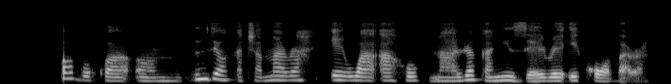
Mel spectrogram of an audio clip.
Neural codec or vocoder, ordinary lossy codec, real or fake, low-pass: autoencoder, 48 kHz, 32 numbers a frame, DAC-VAE, trained on Japanese speech; none; fake; 7.2 kHz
